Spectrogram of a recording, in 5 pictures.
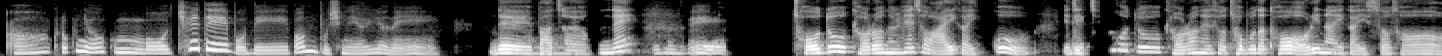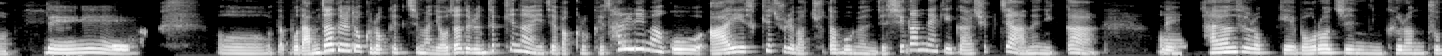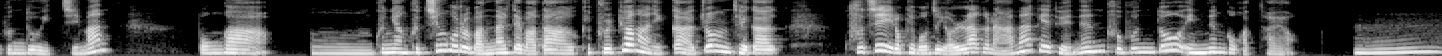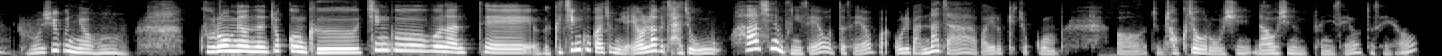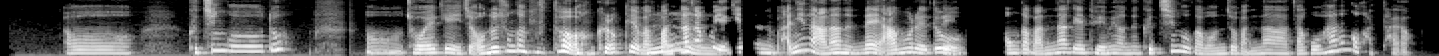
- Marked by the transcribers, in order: other background noise; distorted speech; put-on voice: "우리 만나자"; static; laughing while speaking: "순간부터"
- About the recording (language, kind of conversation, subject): Korean, advice, 오랜 친구와 자연스럽게 거리를 두는 좋은 방법이 있을까요?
